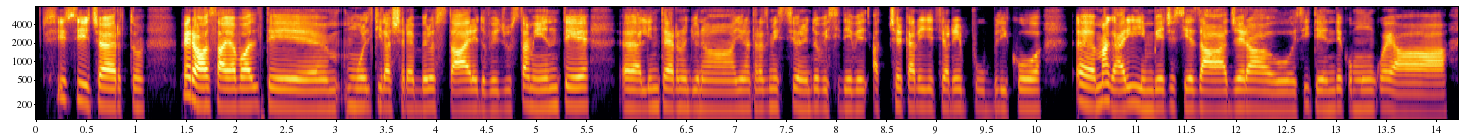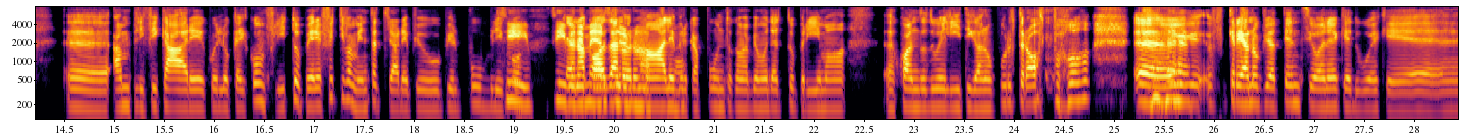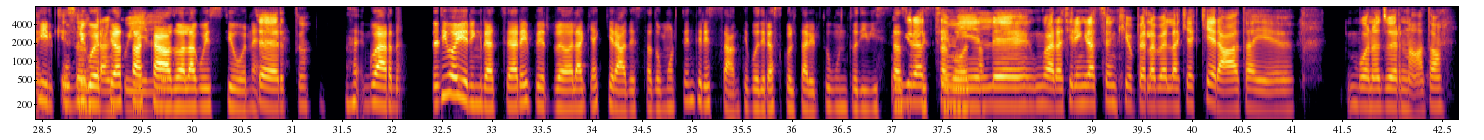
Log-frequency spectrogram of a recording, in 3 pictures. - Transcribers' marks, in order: giggle; laughing while speaking: "purtroppo"; other noise; chuckle
- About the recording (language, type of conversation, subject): Italian, podcast, I programmi di realtà raccontano davvero la società o la distorcono?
